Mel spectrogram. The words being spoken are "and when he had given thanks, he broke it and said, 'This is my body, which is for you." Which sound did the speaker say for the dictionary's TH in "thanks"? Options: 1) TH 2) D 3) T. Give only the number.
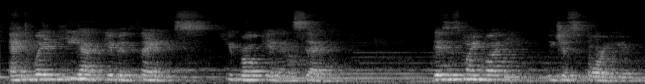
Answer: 1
